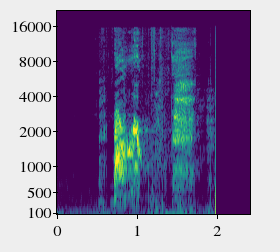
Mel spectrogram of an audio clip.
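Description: A dog barking, a few short barks starting about half a second in.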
